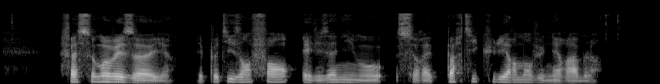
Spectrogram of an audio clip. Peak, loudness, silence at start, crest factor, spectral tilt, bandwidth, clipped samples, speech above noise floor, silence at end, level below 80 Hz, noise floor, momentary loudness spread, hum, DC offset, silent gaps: -4 dBFS; -26 LUFS; 0.6 s; 22 dB; -4.5 dB/octave; 11.5 kHz; under 0.1%; 33 dB; 0.6 s; -62 dBFS; -59 dBFS; 13 LU; none; under 0.1%; none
